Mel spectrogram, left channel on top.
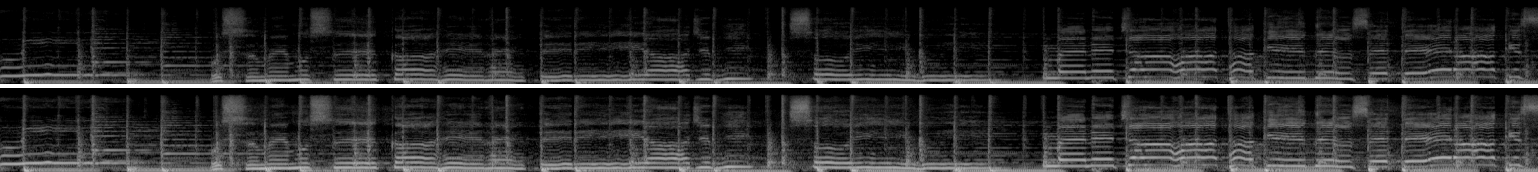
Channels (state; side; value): quieter; left; 8.4 dB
